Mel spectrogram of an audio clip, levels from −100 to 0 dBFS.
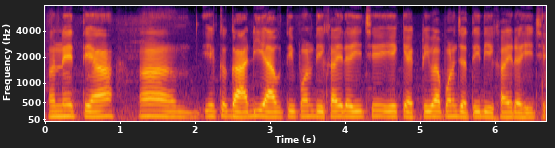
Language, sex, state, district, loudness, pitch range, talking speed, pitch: Gujarati, male, Gujarat, Gandhinagar, -19 LUFS, 130-140 Hz, 150 wpm, 135 Hz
